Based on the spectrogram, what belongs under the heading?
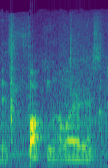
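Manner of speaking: ordinary delivery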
